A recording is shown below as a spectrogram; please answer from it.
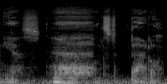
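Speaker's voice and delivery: sighed, whispered and slow. Real, not acted. Whispering to viewers as the battle starts. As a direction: hush it like a secret.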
